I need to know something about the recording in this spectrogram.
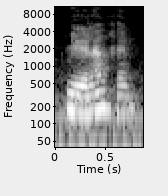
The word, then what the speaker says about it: Miguel Ángel: So we have a quote here from Michelangelo, as he's pronounced in English. Mm-hmm. What do you call him? Miguel Ángel.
